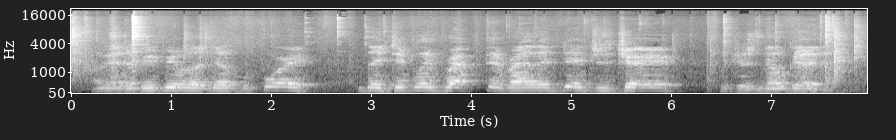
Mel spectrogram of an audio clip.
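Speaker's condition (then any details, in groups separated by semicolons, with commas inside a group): Friedreich's ataxia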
